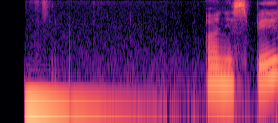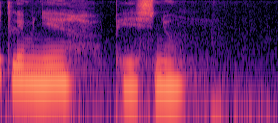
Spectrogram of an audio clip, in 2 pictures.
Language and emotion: Russian, sad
